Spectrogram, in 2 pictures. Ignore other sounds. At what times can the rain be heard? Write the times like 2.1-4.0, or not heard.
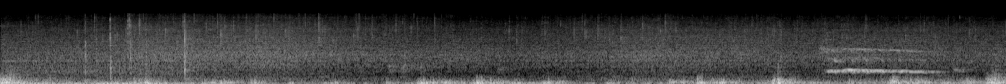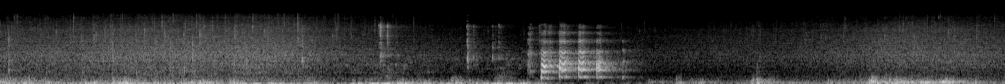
0.0-20.0.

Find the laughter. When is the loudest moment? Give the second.
16 s.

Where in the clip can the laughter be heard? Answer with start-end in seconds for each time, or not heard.
3.9-5.0, 8.2-9.7, 15.3-16.3.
